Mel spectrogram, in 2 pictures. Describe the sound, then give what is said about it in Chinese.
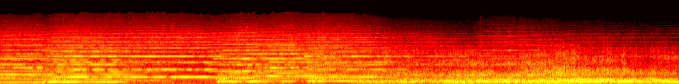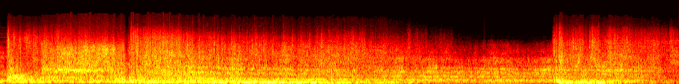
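A German air raid on Britain: a loud, steady droning roar builds into booming explosions and crackling gunfire, with a sharp burst of blasts near the end; no voices are heard. “希特勒毫不犹豫，立即向英国发动空袭。”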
